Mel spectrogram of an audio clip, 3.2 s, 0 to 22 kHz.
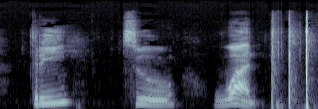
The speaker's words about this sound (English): I'll count to 3, and once we're done, you would clap your hand so loud, okay? And when you're done clapping your hand, you shout a big yes, okay? So you clap your hands 10 times, very fast, very loud, and you shout yes, okay?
